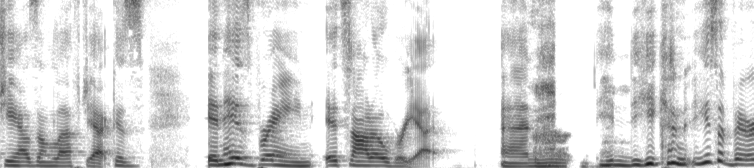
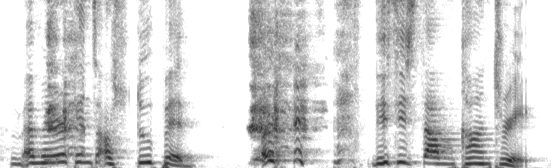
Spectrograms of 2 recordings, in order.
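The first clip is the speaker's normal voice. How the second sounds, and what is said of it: Put-on foreign accent. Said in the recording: “Is that a good accent, right? No, I'm not an actress.”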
